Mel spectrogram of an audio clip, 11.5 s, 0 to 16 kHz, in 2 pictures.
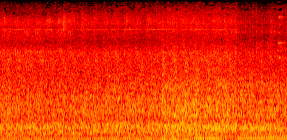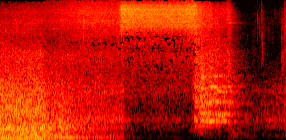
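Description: International S1854 fire truck's engine running with a deep rumble and broad rushing noise, swelling louder for a moment before dropping away. A loud, high hiss of escaping air follows, lasting about a second and a half.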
